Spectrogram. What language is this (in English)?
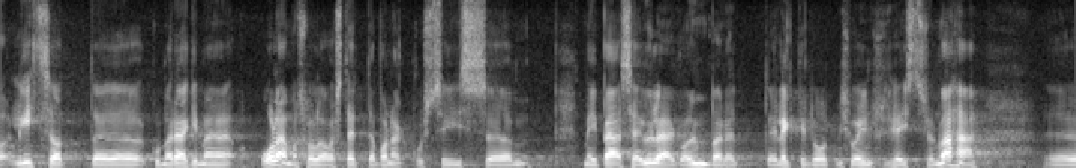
Estonian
